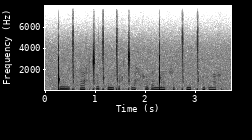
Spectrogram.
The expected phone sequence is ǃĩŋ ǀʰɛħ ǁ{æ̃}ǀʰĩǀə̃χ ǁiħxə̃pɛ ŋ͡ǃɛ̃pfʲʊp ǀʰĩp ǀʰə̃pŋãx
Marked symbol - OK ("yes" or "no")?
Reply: no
